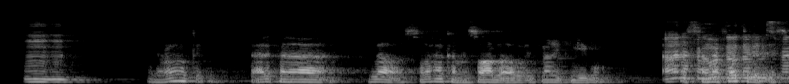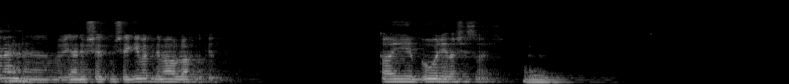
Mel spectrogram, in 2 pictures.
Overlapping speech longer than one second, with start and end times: 6.8-8.2

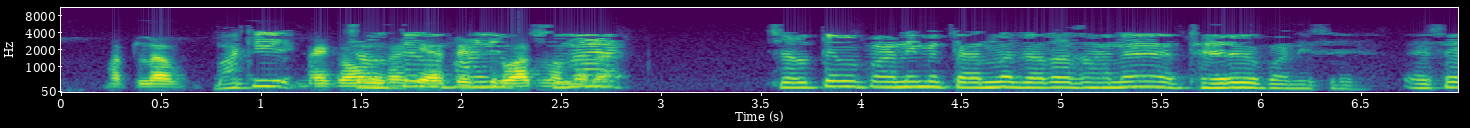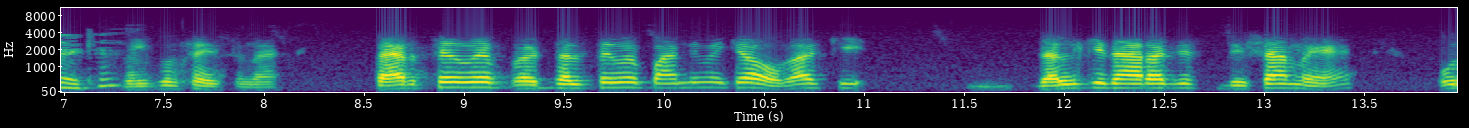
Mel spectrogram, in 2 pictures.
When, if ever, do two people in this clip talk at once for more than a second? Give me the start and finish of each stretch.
1.5-2.8

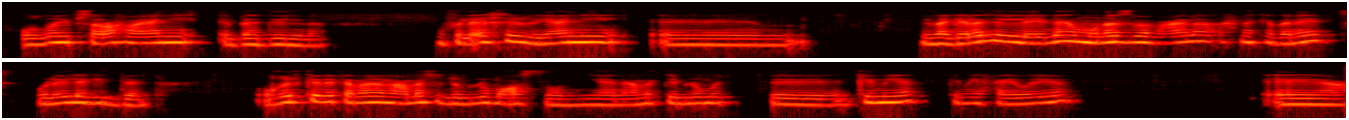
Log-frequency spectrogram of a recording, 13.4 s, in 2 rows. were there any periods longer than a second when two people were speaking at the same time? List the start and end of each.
none

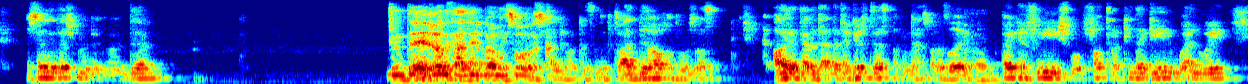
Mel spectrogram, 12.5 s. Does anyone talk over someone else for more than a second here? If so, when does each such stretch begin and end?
4.1-5.4

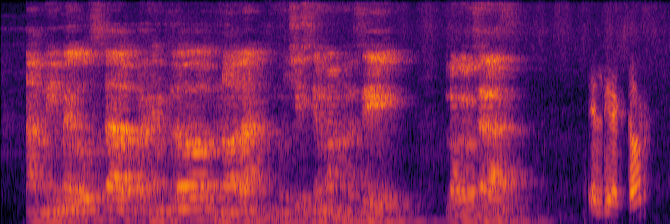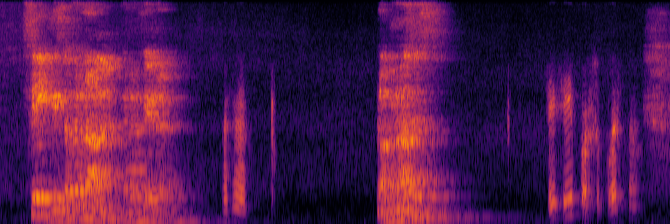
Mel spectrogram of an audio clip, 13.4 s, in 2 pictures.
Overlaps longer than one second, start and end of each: none

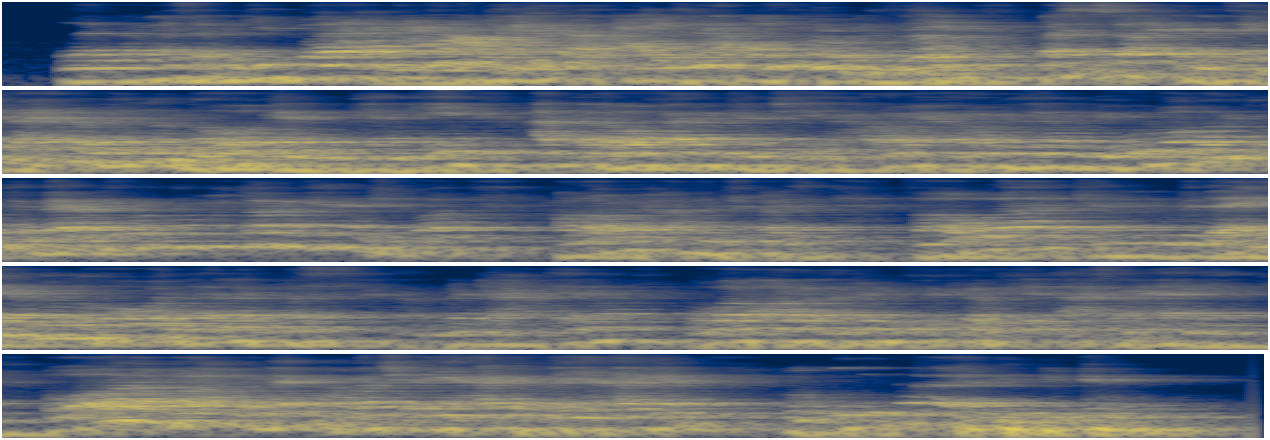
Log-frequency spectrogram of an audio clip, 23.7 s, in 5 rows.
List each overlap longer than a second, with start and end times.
1.4-3.6

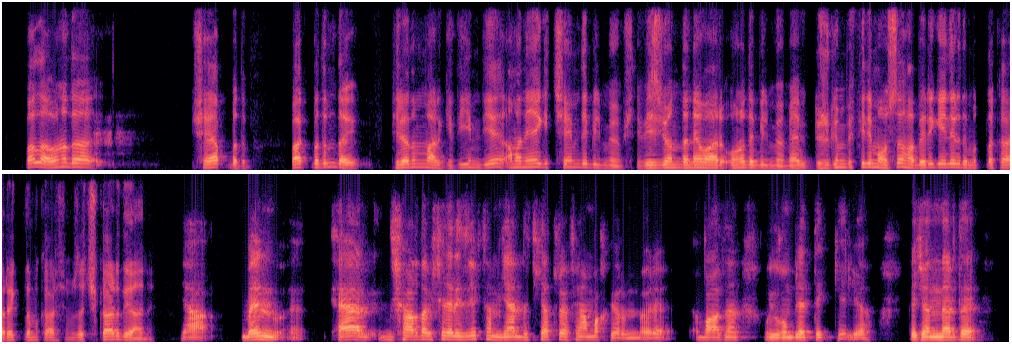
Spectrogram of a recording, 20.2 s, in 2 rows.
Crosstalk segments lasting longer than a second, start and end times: none

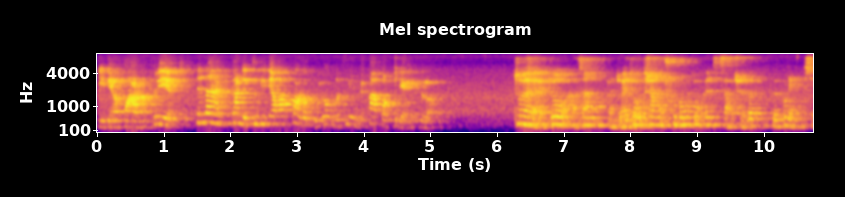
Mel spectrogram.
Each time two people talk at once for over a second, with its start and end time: none

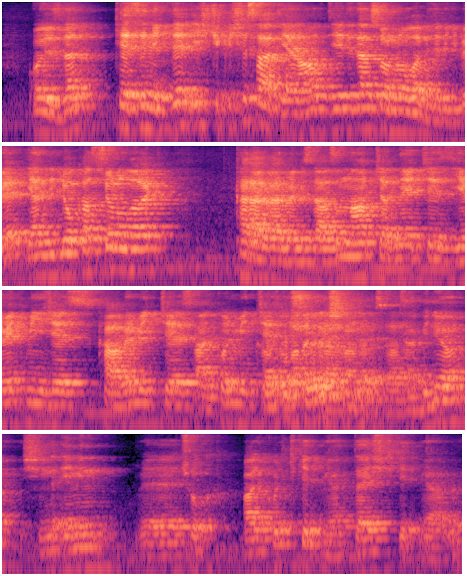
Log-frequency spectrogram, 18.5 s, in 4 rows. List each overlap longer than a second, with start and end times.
11.8-13.4

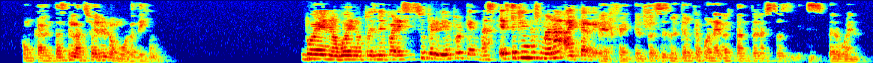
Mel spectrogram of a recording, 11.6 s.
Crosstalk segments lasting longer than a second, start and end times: none

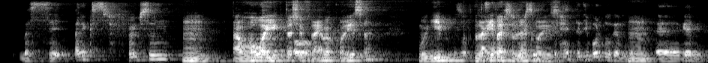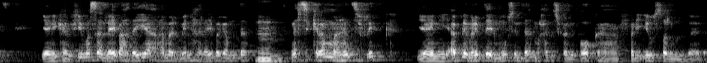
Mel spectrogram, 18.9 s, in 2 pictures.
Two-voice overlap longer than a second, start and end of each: 6.0-7.4

